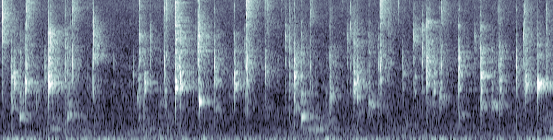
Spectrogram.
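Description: Fingertips rapidly press and release the silver metal keys on a black oboe held in both hands near the chest, without blowing into the hollow tube. A quick, uneven stream of soft, dry key clicks and taps is heard, each with a bright, faintly pitched tick that dies away almost at once, over a quiet background.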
